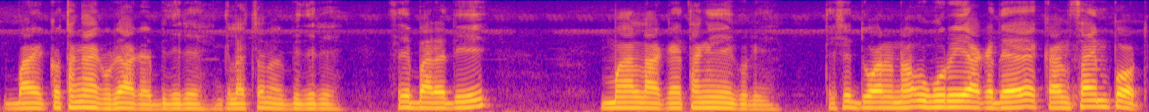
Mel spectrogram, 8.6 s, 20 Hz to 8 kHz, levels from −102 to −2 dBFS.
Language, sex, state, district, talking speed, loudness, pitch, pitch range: Chakma, male, Tripura, West Tripura, 155 wpm, -14 LUFS, 140 Hz, 125-150 Hz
